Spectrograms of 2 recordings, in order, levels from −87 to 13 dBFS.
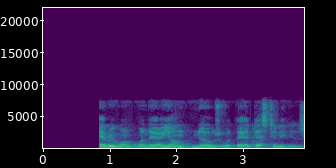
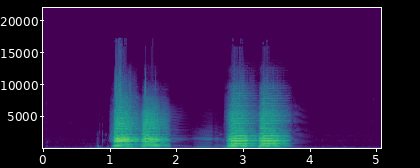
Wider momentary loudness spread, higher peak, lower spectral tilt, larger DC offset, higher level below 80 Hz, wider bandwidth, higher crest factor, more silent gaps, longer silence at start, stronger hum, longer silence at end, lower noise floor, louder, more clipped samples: second, 7 LU vs 17 LU; second, -4 dBFS vs 0 dBFS; first, -6.5 dB/octave vs -1.5 dB/octave; neither; second, -60 dBFS vs -46 dBFS; second, 8 kHz vs 13 kHz; about the same, 18 dB vs 14 dB; neither; second, 0.85 s vs 1.05 s; neither; second, 0 s vs 1.4 s; first, -86 dBFS vs -64 dBFS; second, -22 LUFS vs -10 LUFS; neither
